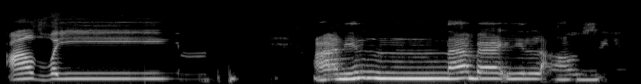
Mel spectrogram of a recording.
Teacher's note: Azim. Tingkat naikkan pangkal lidahnya. Tetap, walaupun kasroh tebalkan.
